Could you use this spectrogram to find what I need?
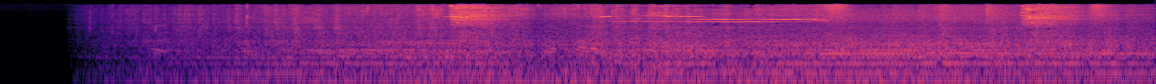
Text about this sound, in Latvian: Pie Rīgas Austrumu Kliniskās Universitātes slimnīcas piebrauc divstāvīgs pasažieru autobuss ar Ukrainas numurzīmēm.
